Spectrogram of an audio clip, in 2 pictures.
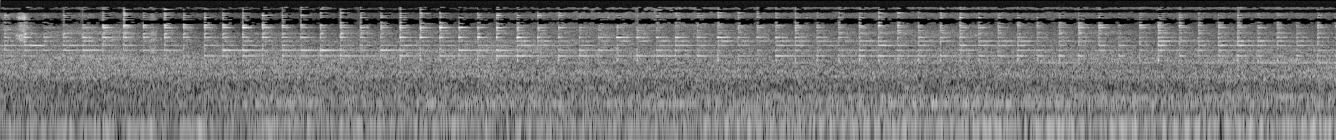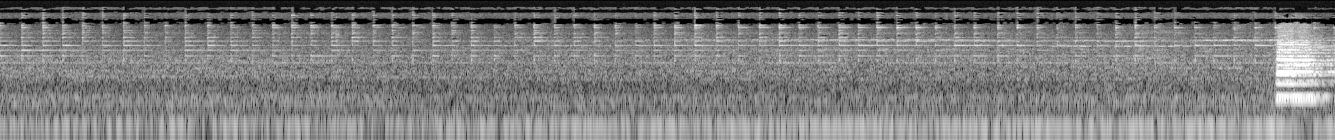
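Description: Railroad grade-crossing bell ringing steadily over the low rumble of an approaching diesel freight train, which slowly grows louder. Near the end the locomotive sounds a short, loud horn blast.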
